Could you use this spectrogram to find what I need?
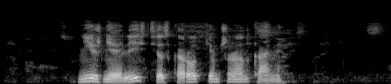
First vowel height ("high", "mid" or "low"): high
